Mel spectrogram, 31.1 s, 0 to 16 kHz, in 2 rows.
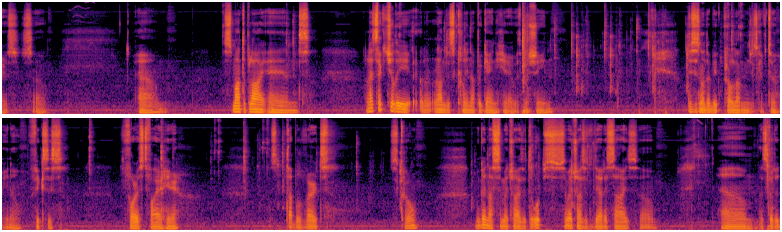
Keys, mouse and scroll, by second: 5.7 q, 7.8 click, 8.0 Tab, 9.0 click, 10.4 3, 10.9 Tab, 11.4 shift+middle drag, 12.1 shift+middle click, 13.0 shift+middle click, 13.6 middle click, 14.4 click, 14.7 shift+click, 15.0 1, 18.7 g, 20.7 shift+click, 21.1 1, 22.5 Tab, 23.5-25.0 middle drag, 25.4 alt+x, 26.2 ctrl+z, 26.4 Tab, 26.9 middle drag, 27.3 alt+x.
